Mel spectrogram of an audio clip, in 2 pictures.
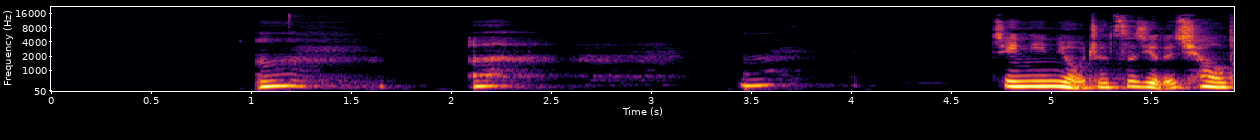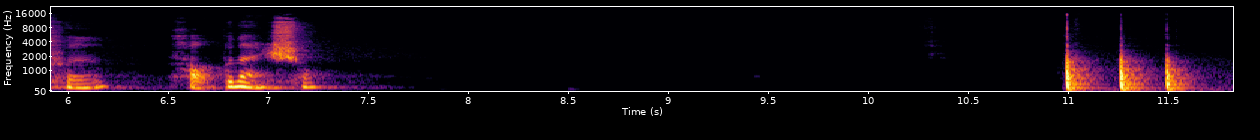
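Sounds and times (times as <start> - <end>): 
speech: 1.0 - 1.4, 2.1 - 2.4, 4.8 - 7.4
firm knocking on a door: 11.0 - 11.8.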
